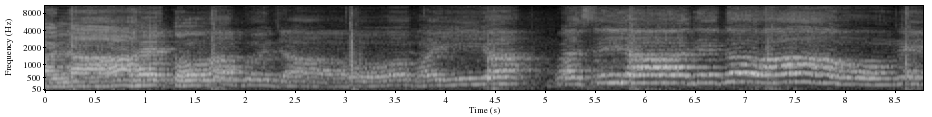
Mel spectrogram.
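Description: Male voices chanting a nauha, a Shia mourning lament, in long held, wavering sung lines, with a brief dip near the middle. Sharp slaps of hands striking chests in matam land roughly once a second beneath the singing.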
